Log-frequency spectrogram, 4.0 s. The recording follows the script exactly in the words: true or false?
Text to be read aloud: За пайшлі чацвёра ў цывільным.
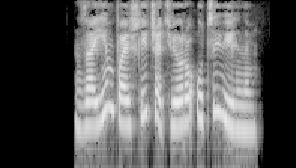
false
